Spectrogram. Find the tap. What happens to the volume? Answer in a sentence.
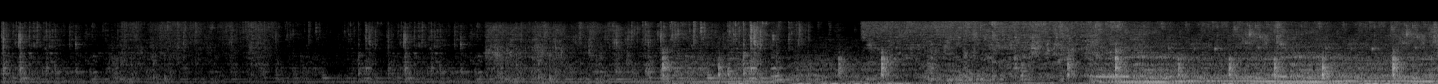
The loudness of the tap goes up.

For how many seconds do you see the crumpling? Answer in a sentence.
You can hear the crumpling for 4 seconds altogether.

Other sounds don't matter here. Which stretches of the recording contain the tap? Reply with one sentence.
You can hear the tap from 0.0 to 14.3 s.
